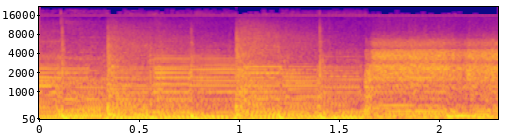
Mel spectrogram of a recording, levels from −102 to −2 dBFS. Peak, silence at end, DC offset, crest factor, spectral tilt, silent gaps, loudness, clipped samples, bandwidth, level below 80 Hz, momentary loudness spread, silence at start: 0 dBFS; 0 s; under 0.1%; 10 dB; -5.5 dB/octave; none; -11 LUFS; under 0.1%; 17.5 kHz; -16 dBFS; 2 LU; 0 s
